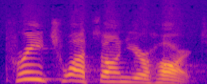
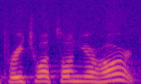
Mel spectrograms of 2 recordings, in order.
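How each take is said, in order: First: Slow, weighty piece of advice; mildly pompous acted-out order; firm instruction. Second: Soft, understated punchline; quiet, offhand echo of advice; deadpan comeback. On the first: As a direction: hand it down slowly, word by word. Bishop's order, later echoed back. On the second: Acted. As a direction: drop the voice and hand the line back. Intern throws bishop's words back.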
